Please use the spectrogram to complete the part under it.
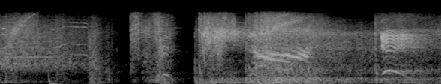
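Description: Video game fighters clash with hits and explosive bursts.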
